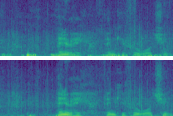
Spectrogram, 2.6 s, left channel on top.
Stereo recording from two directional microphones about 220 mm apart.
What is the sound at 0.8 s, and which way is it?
Speech, 45° right (ahead or behind).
